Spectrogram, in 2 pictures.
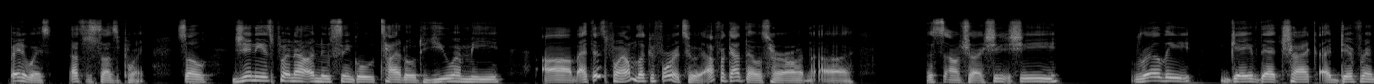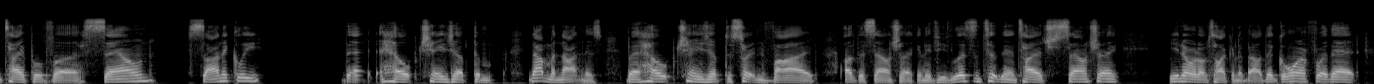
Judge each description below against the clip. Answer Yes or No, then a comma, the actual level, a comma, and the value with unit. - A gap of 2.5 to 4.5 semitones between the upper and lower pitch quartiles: No, average, 4.9 semitones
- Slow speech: No, average, 185 wpm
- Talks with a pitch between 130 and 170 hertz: No, low, 120 Hz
